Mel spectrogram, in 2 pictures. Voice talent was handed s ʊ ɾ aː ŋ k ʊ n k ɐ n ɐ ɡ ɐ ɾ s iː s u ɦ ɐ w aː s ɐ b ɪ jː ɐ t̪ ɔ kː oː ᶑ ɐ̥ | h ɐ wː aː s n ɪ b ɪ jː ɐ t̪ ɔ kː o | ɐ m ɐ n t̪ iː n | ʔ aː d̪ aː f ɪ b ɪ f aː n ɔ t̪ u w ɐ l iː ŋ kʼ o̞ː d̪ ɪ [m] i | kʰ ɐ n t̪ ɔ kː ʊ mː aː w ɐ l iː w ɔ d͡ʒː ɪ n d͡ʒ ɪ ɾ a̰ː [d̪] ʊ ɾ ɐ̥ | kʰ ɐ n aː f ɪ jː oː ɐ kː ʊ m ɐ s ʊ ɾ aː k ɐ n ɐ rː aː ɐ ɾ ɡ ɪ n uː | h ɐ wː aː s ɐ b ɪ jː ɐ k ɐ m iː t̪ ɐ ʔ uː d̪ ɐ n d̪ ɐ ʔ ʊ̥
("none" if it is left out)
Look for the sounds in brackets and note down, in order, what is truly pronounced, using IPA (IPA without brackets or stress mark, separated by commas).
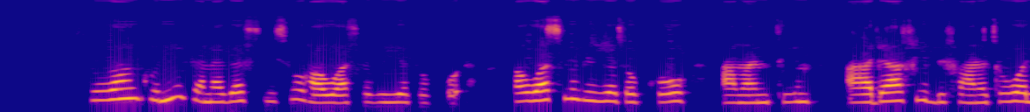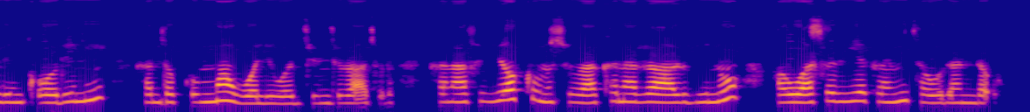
n, t̪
